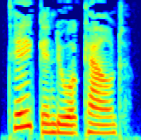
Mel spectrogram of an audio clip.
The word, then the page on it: take into account: British English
